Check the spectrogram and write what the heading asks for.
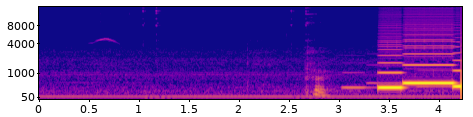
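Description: The micro:bit MakeCode simulator plays a melody of electronic beeping tones. The notes step up and down in pitch and start about three seconds in, after near silence.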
